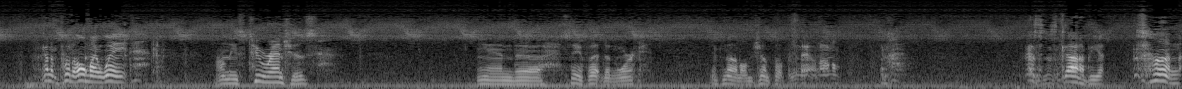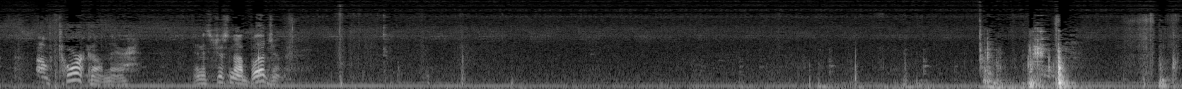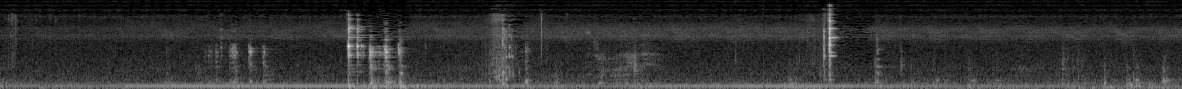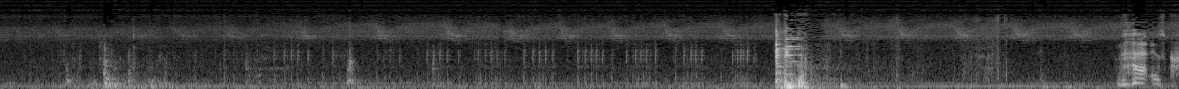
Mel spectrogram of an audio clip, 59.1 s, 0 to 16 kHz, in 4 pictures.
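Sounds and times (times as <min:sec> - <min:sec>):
high insect drone: 0:00.0 - 0:59.0
steady low hum: 0:00.0 - 0:59.0
wrenches clanking on lug nut: 0:33.9 - 0:34.7.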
